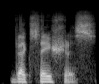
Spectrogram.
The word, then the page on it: vexatious: American English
